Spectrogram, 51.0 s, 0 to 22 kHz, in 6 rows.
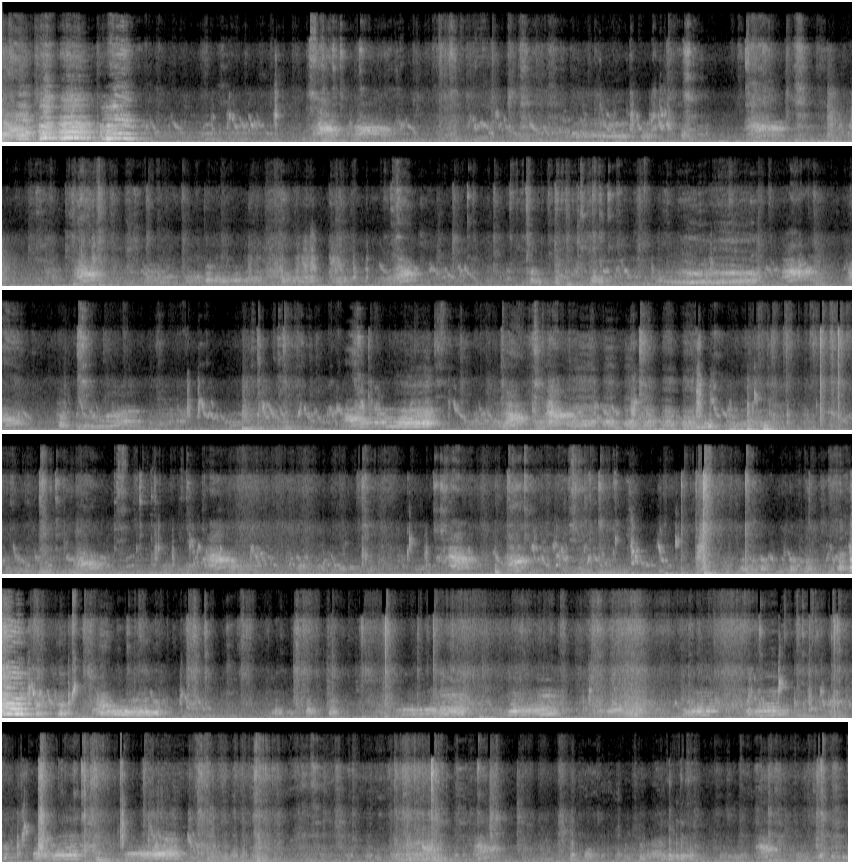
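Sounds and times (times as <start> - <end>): birds calling and clucking: 0.0 - 50.9.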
